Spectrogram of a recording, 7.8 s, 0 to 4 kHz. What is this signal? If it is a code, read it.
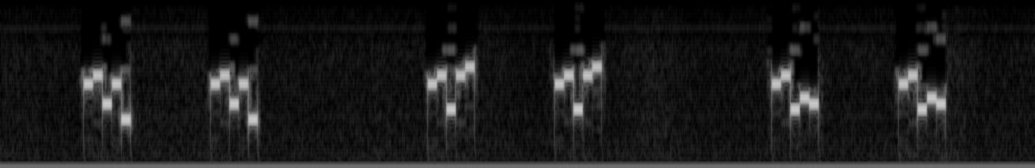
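Five-tone selective call (ZVEI), heard as quick runs of five tones, tones of about 70 ms. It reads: 89582 89582 89490 89490 89465 89465
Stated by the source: ZVEI five-tone selective call received by SDR.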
